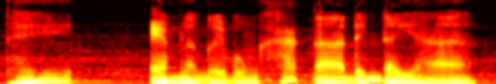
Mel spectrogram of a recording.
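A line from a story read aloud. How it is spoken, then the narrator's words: Soft murmur. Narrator (Vietnamese): Tú cẩn thận đỡ người đẹp xuống, thủ thỉ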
